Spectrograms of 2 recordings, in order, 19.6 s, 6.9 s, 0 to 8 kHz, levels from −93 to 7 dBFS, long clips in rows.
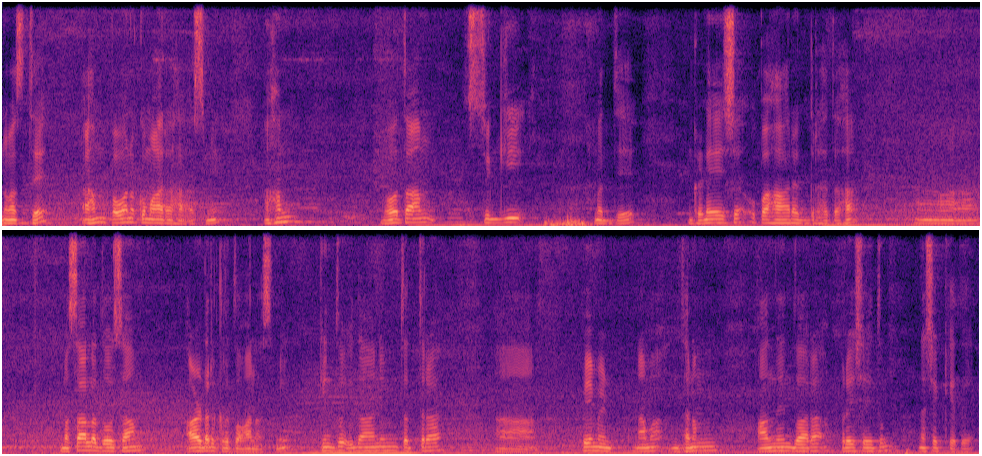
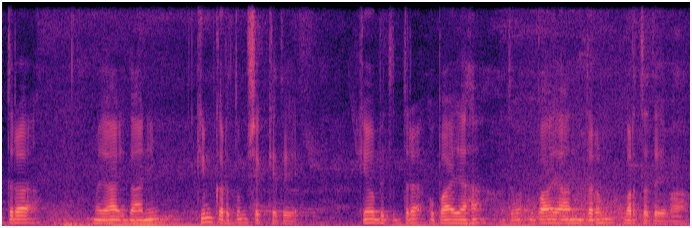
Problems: constant background noise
